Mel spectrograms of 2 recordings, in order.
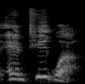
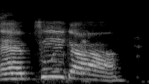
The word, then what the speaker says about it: Antigua: she is down in antigua originally from where were you born you were born antigua i'm saying it wrong it's antigua antigua that's how we pronounce yes antigua antigua now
